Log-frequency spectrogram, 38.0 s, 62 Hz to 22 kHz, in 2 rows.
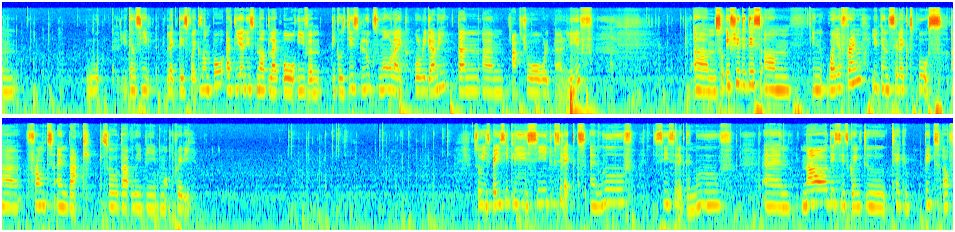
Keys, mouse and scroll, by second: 0.2 z, 0.9 a, 1.8 a, 2.4 a, 3.0 Tab, 10.9-12.1 middle drag, 12.5 Tab, 14.4 z, 15.2 c, 16.8-19.9 right drag, 17.4 c, 18.6-20.8 middle drag, 20.9 KP_1, 22.9 g, 24.9 a, 25.8 c, 25.8-27.7 drag, 25.9 g, 26.9 a, 27.4 c, 29.2-32.4 typing, 33.3 click, 33.6 a, 33.9 c, 34.7 g, 35.9 a, 37.3 c.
